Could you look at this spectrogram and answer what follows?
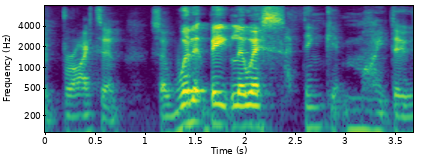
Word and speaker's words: Lewes: listed value will have from Lewis spelled l-e-w-e-s e here probably now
